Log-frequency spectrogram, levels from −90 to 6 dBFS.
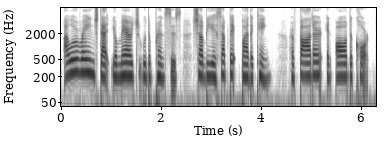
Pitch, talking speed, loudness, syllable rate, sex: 205 Hz, 200 wpm, -20 LUFS, 5.5 syllables/s, female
